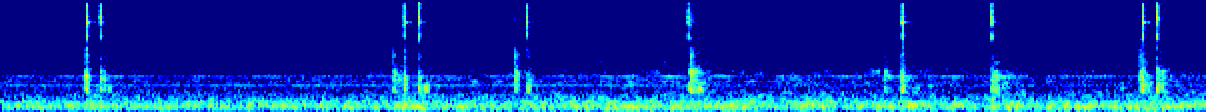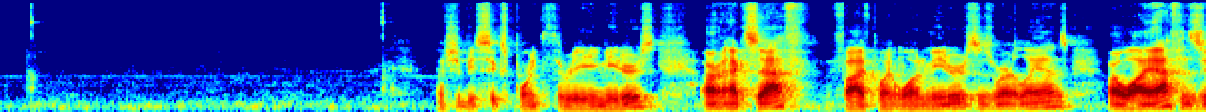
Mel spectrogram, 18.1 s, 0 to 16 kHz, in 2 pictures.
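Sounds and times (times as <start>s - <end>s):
computer mouse clicks: 0.6s - 0.9s, 2.9s - 4.1s, 5.1s - 5.4s, 6.6s - 7.6s, 8.5s - 9.5s, 11.8s - 12.2s.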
